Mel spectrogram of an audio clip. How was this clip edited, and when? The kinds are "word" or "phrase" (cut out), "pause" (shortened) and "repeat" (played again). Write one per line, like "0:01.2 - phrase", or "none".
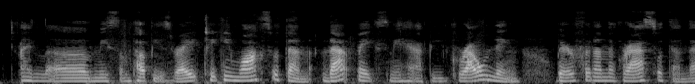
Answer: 0:05.6 - word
